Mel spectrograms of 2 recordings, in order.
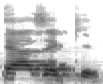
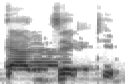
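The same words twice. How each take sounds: First: The d sound is left silent before the j. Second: The d sound is pronounced before the j. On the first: The speaker calls it right. "আসলে হবে হলো অ্যাডজেক্টিভ, এই ডিটা silent হবে" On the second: The speaker calls it wrong. "অনেকে বলছি অ্যাডজেক্টিভ"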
